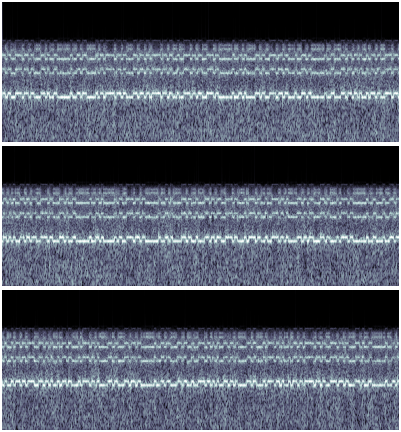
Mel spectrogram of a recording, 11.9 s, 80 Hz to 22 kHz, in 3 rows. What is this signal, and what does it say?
Two-tone teleprinter signal, about 170 Hz shift.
